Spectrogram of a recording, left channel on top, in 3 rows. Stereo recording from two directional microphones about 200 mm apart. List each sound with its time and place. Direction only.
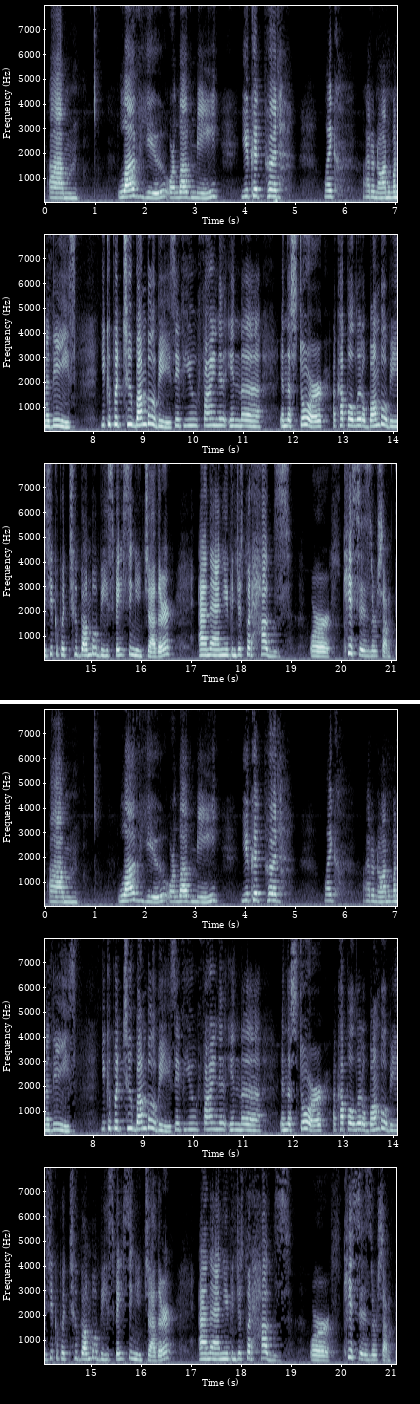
0.1 s speech: 15° left (ahead or behind)
1.5 s speech: 30° left (ahead or behind)
6.4 s a woman's voice: 50° left (ahead or behind)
